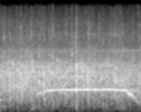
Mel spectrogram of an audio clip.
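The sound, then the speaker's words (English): A church audience gives God a hand clap of praise, dense, steady hand clapping that fills the whole moment, and a faint sustained tone hums underneath before sliding downward at the end. “Wait a minute, let's give God a hand clap of praise today because He's so worthy and good”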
